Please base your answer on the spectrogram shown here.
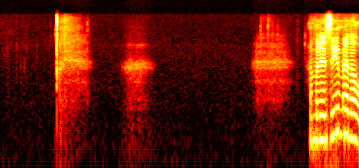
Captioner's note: breath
